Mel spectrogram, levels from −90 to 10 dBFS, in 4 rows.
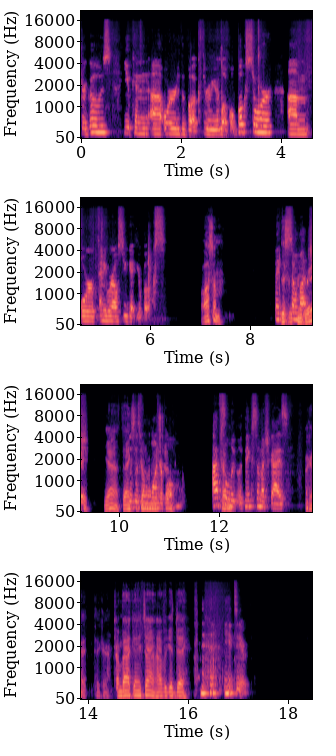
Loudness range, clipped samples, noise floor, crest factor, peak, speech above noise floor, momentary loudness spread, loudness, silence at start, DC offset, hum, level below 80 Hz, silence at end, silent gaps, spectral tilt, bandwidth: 5 LU; under 0.1%; under -90 dBFS; 16 dB; -2 dBFS; over 71 dB; 13 LU; -19 LUFS; 0 s; under 0.1%; none; -58 dBFS; 1.35 s; none; -6 dB/octave; 16 kHz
